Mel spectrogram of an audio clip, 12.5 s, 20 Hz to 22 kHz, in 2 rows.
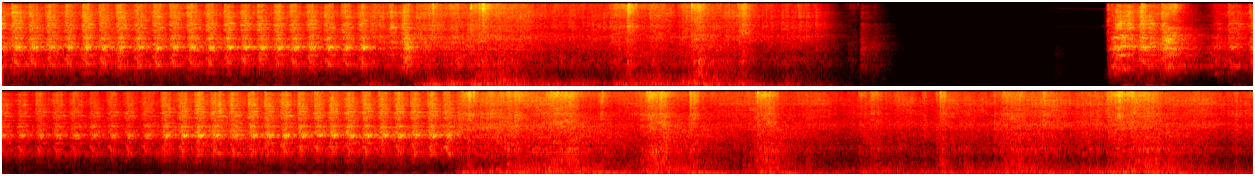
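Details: Kawasaki KZ1000P after replacing the ignition pulser with a Dynatek DS2 to fix rev hang: catches after a short pause and settles into a steady, even four-cylinder run, no ticks or knocks; normal.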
